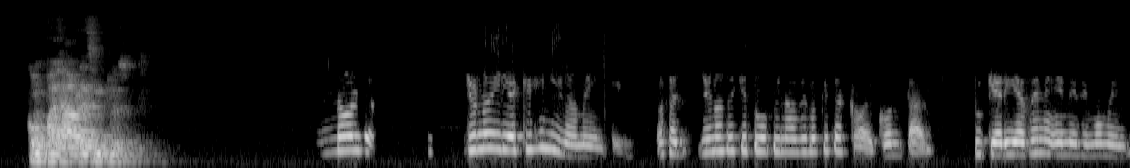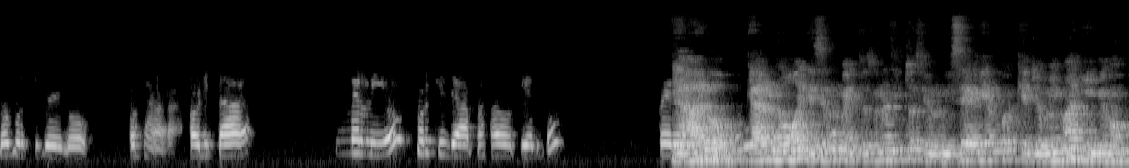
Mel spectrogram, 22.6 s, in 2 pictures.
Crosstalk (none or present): present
